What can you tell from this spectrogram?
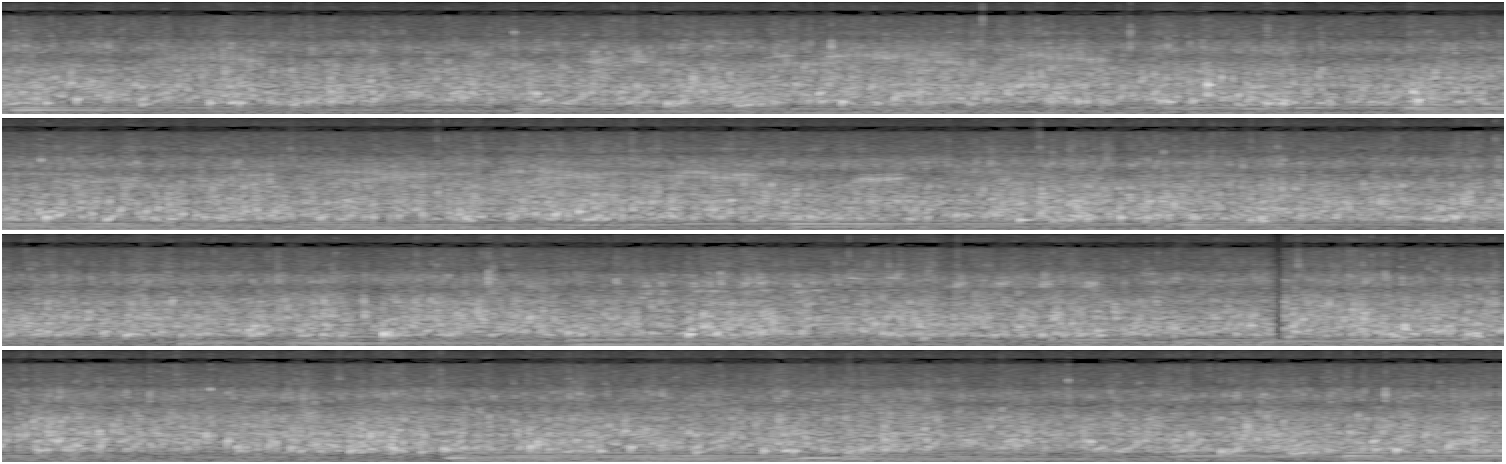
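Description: Creek water running and splashing steadily over rocks. Soft, low background music sits underneath, its sustained notes changing every second or two.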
